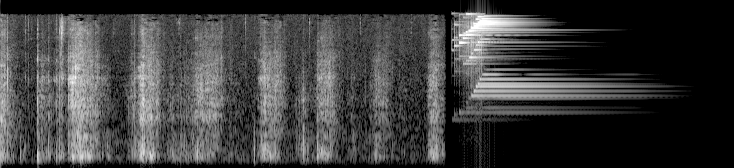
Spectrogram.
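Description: Crunchy polvilho biscuits (Brazilian cassava-starch biscuits) being chewed close to the microphone, about two crunches a second. About four and a half seconds in the chewing stops and a bright chime rings and fades away over about two seconds.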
